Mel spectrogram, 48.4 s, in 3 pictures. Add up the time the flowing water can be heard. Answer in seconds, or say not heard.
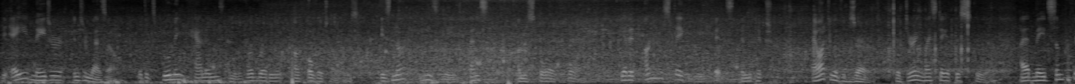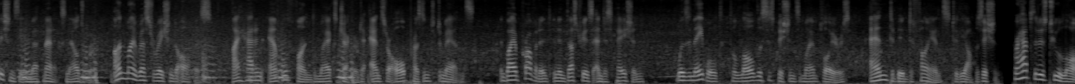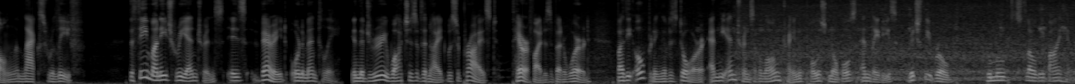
31 s.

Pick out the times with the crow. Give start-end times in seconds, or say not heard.
not heard.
